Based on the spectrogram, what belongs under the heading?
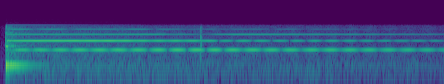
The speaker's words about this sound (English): I have that original gong of Major Bowes that he used on radio and then on television. And here, I'll play it for you. Here's the famous gong from the Amateur Hour.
